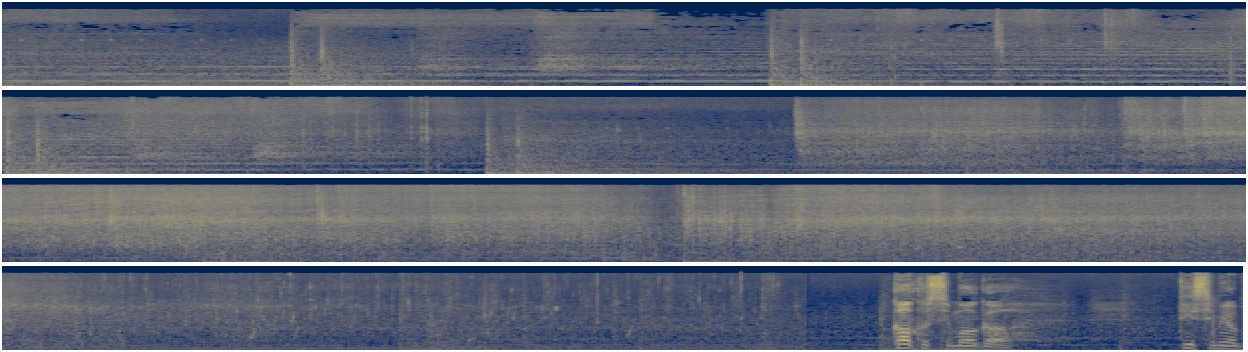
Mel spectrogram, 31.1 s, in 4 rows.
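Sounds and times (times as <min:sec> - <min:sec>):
rushing water and wind: 0:04.8 - 0:29.4.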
